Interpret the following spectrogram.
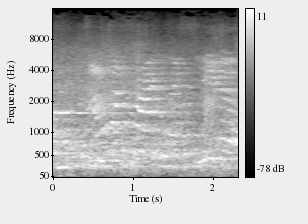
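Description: High-pitched voices chattering and calling over one another.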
